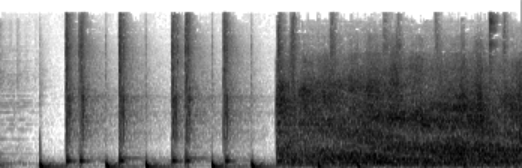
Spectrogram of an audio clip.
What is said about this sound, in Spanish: Bueno, pues ya estamos, subidos en nuestro avión favorito, que siempre es el de Iberia Express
